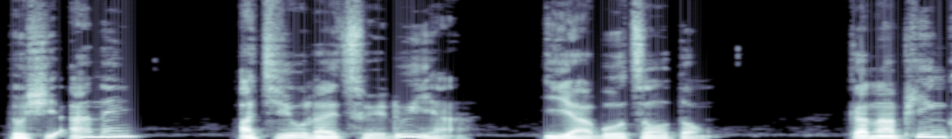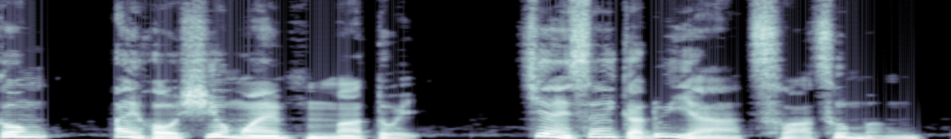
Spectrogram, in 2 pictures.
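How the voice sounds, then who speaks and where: A man with a Taiwanese accent narrating a radio drama in a folksy, expressive storytelling manner. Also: mid-range voice, normal speed.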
